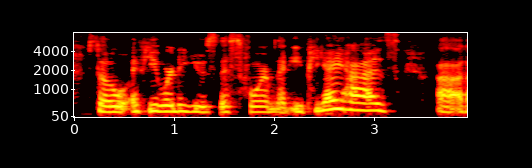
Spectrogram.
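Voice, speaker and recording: A woman's voice with vocal fry and ordinary pitch variation over a quiet background. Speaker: technical assistance provider presenting to water utilities. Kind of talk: webinar presentation.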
